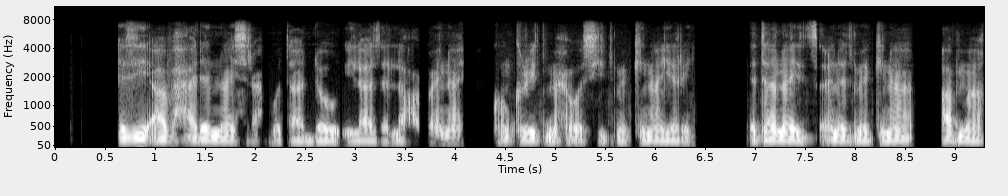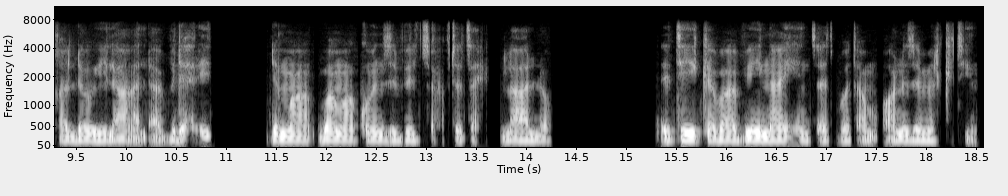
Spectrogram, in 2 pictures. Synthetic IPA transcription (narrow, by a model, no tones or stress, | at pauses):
ʔɨziʔaβħad̪ɐnajsɨɾaħbo̞t̪ʰad̪ɐwʔilazɐlːa̰ʕa̰βa̰jnaj | kʰo̞̰ŋkɾit̪mɐħwɔ̰sit̪mɐkʰinajɛɾḭ | ʔɨt̪ʰanajt͡sʼɨ̰ʕnɐt̪mɐkʰina | ʔːβmaʔxɐld̪ɐwilaa̰lːa̰bɨd̪ɨħɾit̪̚ | d̪̥ɨmːabamakʰo̞nzɨβɨlsʼɨħuft̪ʰɐt͡sʼa̰ħifɨlːaːlːo | ʔɨt̪ʰikʰɐβaβinajhɨnt͡sʼɐt̪̚bo̞t̪ʰa̰mɨxʷa̰nuzɐmɐlkʰɨ̥t̪ʰɨjːu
